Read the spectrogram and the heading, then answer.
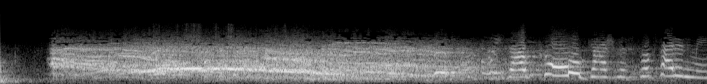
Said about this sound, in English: This is the way the crowd wanted it to end. You heard them cheering, didn't you?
